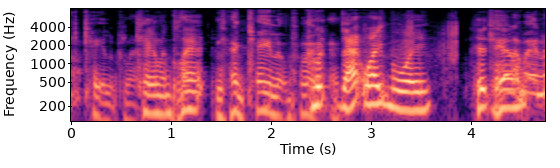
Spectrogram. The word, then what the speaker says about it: Caleb Plant: And again, ain't no disrespect, but Carl Plant smacked the shit out of Charlo. Oh, you talking about Caleb? I said it right. That was bad. What Caleb Plant? Caleb Plant? Yeah, Caleb Plant.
